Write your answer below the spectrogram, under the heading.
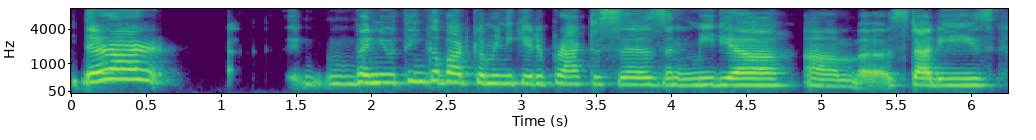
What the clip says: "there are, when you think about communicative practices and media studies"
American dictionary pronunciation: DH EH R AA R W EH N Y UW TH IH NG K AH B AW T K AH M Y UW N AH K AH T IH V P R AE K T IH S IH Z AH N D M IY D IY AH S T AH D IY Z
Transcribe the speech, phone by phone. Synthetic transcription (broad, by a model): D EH R AA R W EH N Y UW T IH NG K AH B AW T K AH M Y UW N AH K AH T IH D P R AE K T IH S IH Z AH N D M IY D IY AH S T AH D IY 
